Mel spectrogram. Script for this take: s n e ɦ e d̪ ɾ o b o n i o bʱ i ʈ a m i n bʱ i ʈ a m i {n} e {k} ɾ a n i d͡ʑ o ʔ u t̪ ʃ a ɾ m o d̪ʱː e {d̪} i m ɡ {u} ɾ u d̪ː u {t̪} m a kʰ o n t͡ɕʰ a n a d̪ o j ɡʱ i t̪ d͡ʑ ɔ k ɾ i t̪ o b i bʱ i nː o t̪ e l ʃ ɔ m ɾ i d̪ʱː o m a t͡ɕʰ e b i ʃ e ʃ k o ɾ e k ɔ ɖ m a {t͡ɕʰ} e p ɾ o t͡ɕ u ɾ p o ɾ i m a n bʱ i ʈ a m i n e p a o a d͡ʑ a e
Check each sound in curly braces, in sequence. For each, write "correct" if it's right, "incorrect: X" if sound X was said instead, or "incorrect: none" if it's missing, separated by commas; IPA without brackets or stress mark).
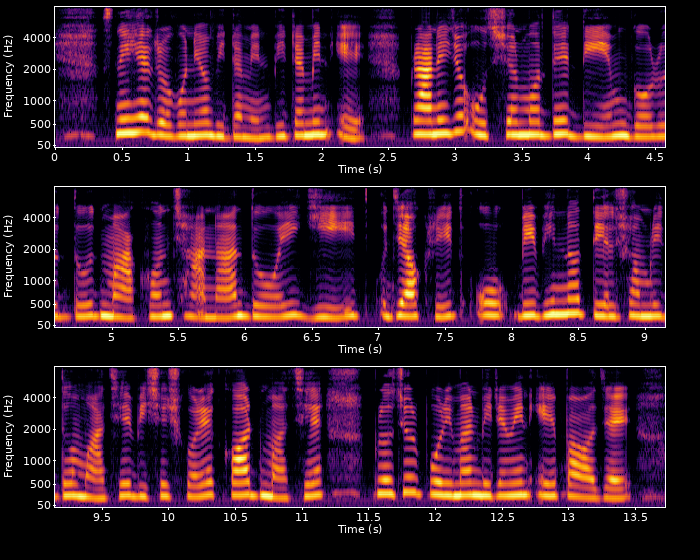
correct, incorrect: p, correct, incorrect: o, incorrect: d̪, correct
